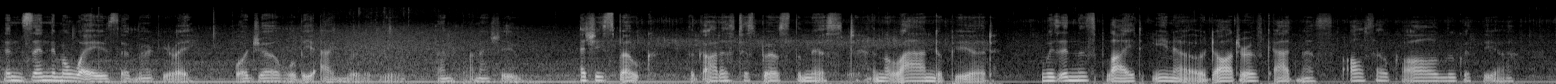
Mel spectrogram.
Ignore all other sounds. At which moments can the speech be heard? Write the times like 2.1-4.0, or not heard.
0.0-15.2.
